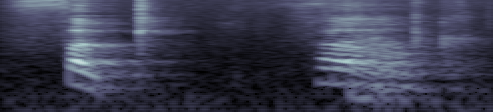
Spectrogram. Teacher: There's no L. Imagine the L is not there. It's got an E on the end, if you like.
